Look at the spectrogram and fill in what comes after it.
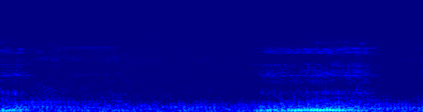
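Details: Sleeping Exotic Shorthair cat kneading its paws on mum's futon gives a continuous low, rough snore, one breath rising to a louder rumbling peak midway before easing off again; soft background hum.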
